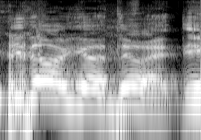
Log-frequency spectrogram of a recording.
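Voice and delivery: fast, laughing tease. Real, not acted. Host teases co-host, laughing. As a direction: laugh it at your partner.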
